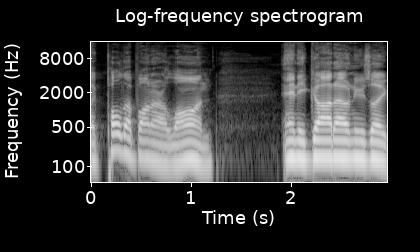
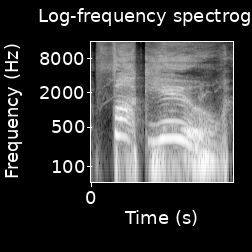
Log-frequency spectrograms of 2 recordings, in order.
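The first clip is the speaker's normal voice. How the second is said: high, loud yell, louder on the second half; imitated mom's outburst; 12 semitones higher, 8 dB louder, much slower than usual. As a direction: bellow it like an irate mother. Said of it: "favorite quote of my mom".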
